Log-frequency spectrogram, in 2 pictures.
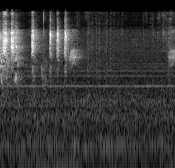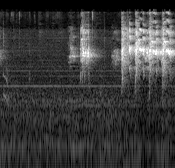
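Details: Budgerigars giving a few quick sharp chirps at the start, then a quiet stretch with a soft hum, before a louder burst of rapid scratchy chatter near the end.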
